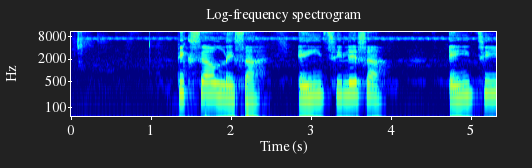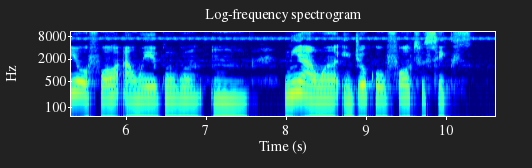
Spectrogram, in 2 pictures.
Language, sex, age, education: Yoruba, female, 15-29, tertiary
